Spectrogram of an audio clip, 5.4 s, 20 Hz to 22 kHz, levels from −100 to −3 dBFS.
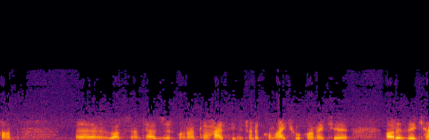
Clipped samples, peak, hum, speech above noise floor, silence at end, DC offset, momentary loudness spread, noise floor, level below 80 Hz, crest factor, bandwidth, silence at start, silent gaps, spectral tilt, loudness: under 0.1%; -2 dBFS; none; 24 dB; 0 s; under 0.1%; 13 LU; -48 dBFS; -60 dBFS; 24 dB; 9.6 kHz; 0 s; none; -5.5 dB/octave; -25 LUFS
